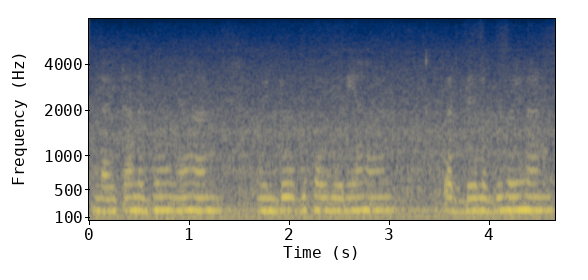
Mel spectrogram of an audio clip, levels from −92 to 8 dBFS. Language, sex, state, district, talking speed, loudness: Punjabi, female, Punjab, Fazilka, 165 wpm, -13 LUFS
